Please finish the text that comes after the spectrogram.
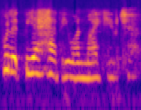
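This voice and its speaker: An actress playing a gentle, trusting young blind peasant woman, earnest and tender in 1940s radio drama style. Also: a little high, fairly even intonation, fairly quick, breathy edge. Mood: hopeful, shy. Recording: muffled, noisy 1940s radio recording.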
